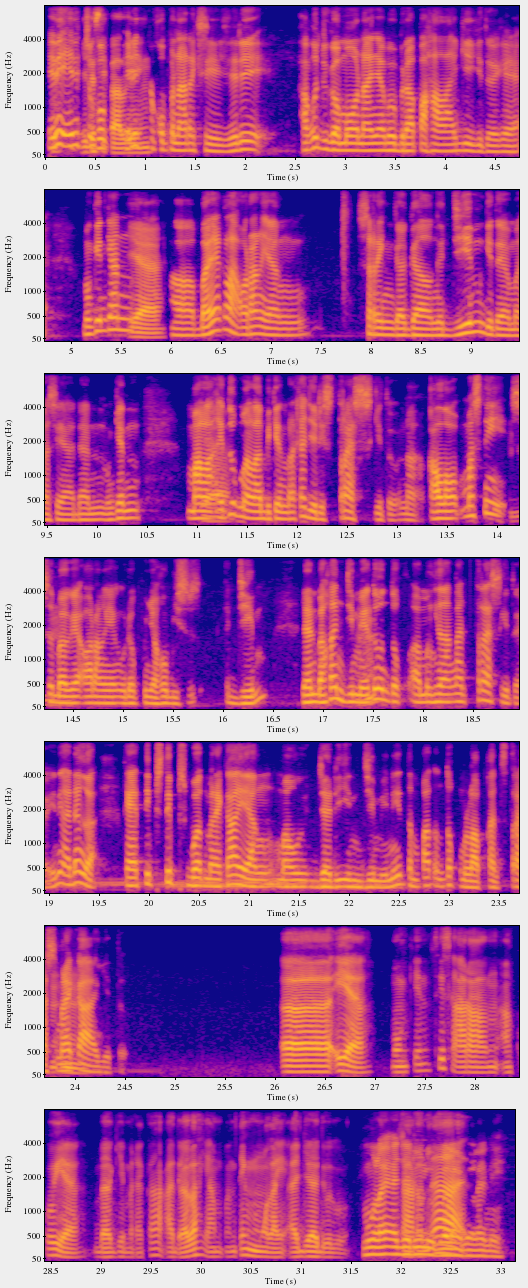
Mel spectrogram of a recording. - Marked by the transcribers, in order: static; tsk; other street noise; horn
- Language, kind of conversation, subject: Indonesian, podcast, Bagaimana kamu mengatasi stres sehari-hari?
